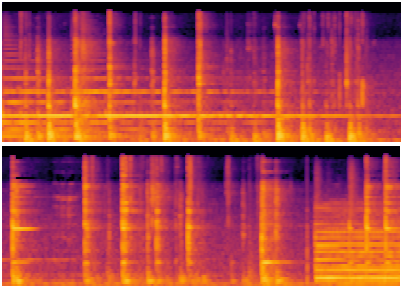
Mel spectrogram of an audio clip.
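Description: Stainless-steel pestle pounding a wet paste in a stainless-steel mortar: irregular metallic clinks and knocks, about two or three a second. Background music plays under it, drops out for a few seconds in the middle and comes back near the end.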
